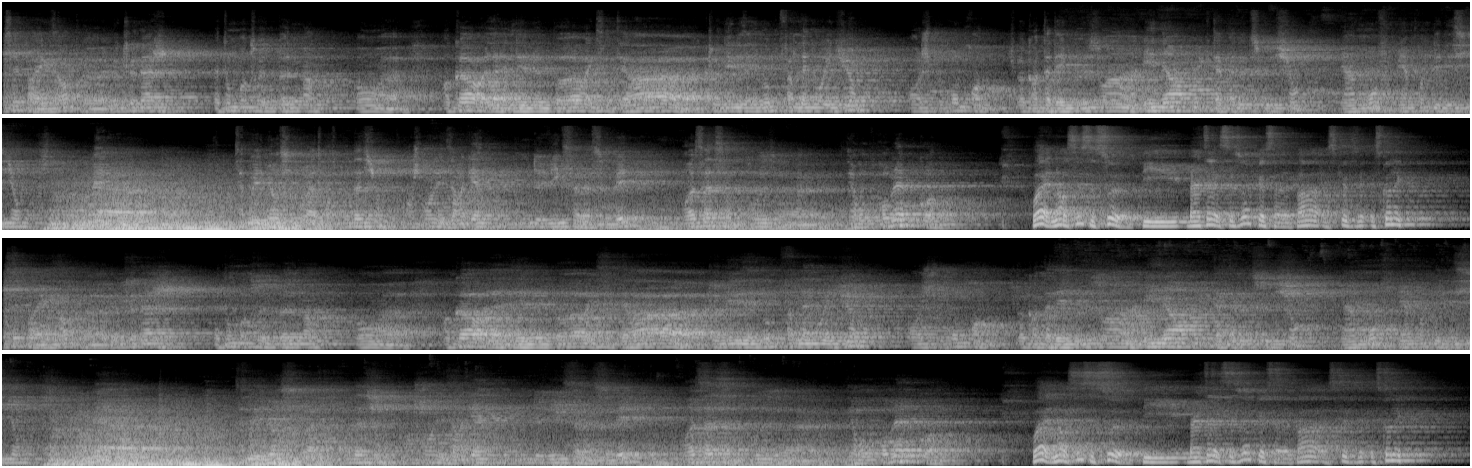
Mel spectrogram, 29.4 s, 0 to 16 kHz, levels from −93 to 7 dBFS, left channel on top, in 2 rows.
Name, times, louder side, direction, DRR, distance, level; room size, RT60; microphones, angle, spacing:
voice 1, 0.0-1.7 2.2-3.2 3.5-8.8 9.0-9.9 10.1-15.2 15.5-16.2 17.0-24.1, left 1 dB, 80° left, -5 dB, 3.3 m, -26 dB
sound 1, 12.4-13.4 13.7-23.2, equal, 85° right, 4.1 m, -24 dB
voice 2, 24.6-28.7, left 2 dB, 55° left, -1 dB, 0.9 m, -23 dB
22.0 x 12.5 x 3.6 m, 2.4 s
head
